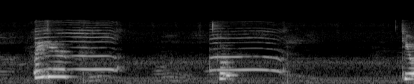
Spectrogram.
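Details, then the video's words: Kittens giving drawn-out, level meows, two long cries about two seconds apart and the start of a third, steady in pitch and fading at the ends. "Küçük (bebek) kedilerden dikkat çekici sesler"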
